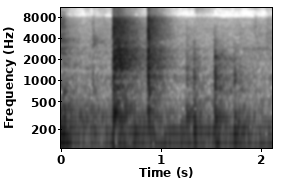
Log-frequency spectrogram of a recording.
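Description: Two sharp clicks in quick succession about half a second in, then a few fainter ticks, from handling a plastic liquid-detergent bottle and a metal spoon.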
